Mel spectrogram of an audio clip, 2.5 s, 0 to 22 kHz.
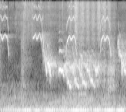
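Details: Mother lovebird with a chick, 26 December 2021: quick arched high squeaks repeat several times in under three seconds over a steady low hum.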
